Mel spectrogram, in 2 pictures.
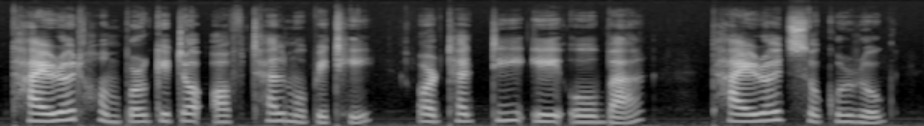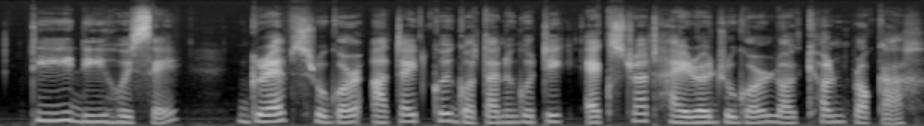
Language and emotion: Assamese, neutral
